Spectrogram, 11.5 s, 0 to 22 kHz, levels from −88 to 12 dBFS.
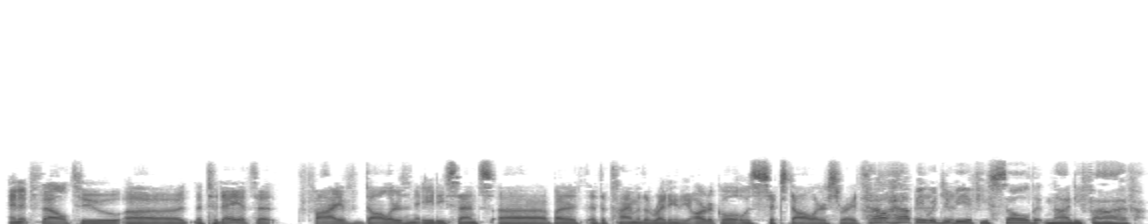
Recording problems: garbled, watery; slightly; nothing above 5 kHz
high frequencies cut off; slight

